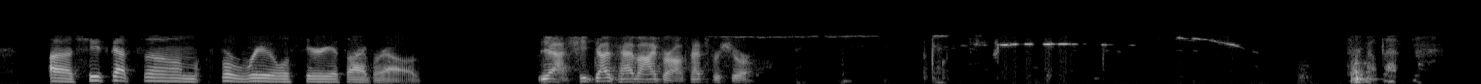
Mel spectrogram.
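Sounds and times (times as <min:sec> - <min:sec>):
speech: 0:00.5 - 0:04.3, 0:05.4 - 0:07.6
tea kettle whistling shrilly: 0:07.2 - 0:12.6.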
